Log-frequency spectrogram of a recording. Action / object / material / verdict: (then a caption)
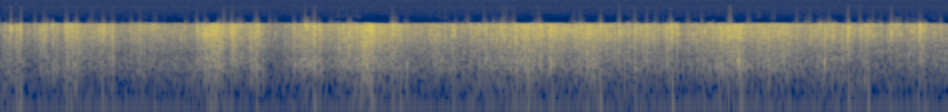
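scrape / thin plastic shrink-wrap film / plastic / none. A hand with painted nails crumples a thin, clear plastic shrink-wrap film taken off a brand new Self magazine, which lies untouched on the table below. The crinkling and crackling run continuously for about five seconds, bright and dense, with almost no low end and brief louder bursts as the film is squeezed.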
